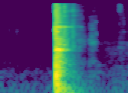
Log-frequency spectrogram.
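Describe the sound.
Beer bottle being opened: one short, bright pop that fades within a fraction of a second, with silence before and after.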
